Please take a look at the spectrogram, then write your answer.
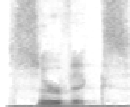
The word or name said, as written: cervix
